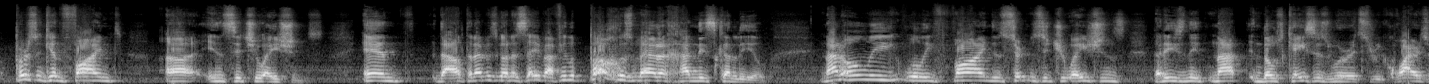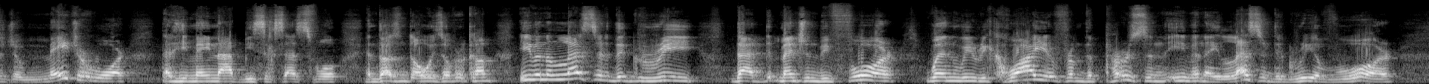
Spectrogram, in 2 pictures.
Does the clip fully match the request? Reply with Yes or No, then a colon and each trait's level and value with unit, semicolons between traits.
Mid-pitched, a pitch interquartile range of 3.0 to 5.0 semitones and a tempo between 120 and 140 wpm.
Yes: medium, 155 Hz; average, 4.1 semitones; slow, 135 wpm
